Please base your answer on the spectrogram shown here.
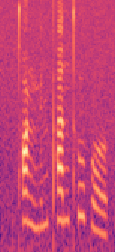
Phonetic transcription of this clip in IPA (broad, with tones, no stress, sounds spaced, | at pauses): t̪ʰ ɑ˥˨ ŋ m y˦ n pʰ a˦ n t̪ʰ u˥˨ p o˩ ʊ̯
